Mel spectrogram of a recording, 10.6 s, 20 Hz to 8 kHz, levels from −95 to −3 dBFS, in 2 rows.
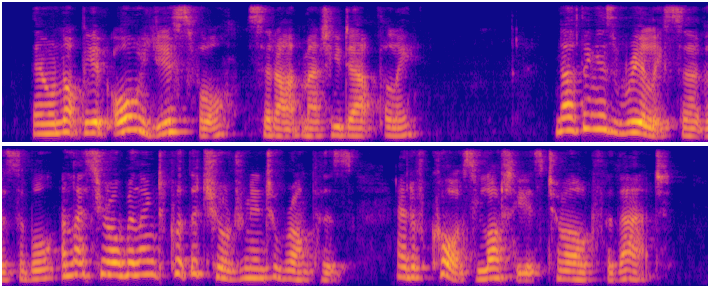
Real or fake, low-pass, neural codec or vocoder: fake; 7.2 kHz; codec, 16 kHz, 4.8 kbps, FACodec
